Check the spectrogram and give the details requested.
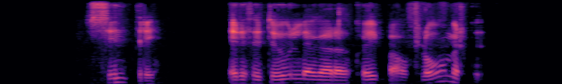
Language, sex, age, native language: Icelandic, male, 30-39, Icelandic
